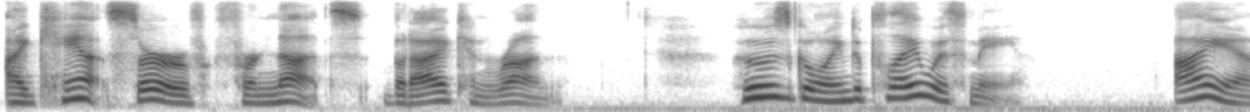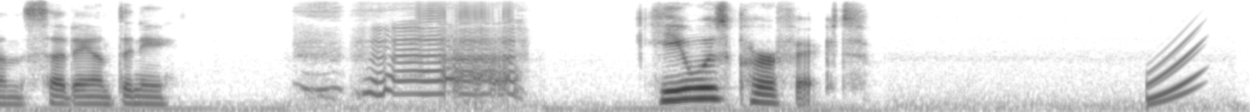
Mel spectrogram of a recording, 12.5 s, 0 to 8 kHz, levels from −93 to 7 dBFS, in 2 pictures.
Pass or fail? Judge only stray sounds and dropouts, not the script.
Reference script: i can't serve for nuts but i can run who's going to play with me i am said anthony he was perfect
fail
